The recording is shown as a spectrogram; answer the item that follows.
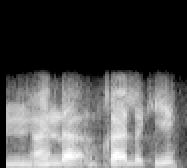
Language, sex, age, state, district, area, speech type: Urdu, male, 30-45, Uttar Pradesh, Muzaffarnagar, urban, conversation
